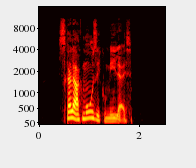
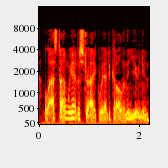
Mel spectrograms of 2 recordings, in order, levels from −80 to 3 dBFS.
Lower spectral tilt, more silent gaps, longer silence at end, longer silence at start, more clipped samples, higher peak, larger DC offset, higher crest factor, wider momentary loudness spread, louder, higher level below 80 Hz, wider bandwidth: first, -6 dB/octave vs -4.5 dB/octave; neither; first, 0.75 s vs 0 s; first, 0.4 s vs 0 s; neither; about the same, -4 dBFS vs -2 dBFS; neither; about the same, 20 dB vs 16 dB; first, 17 LU vs 5 LU; second, -23 LUFS vs -18 LUFS; second, -58 dBFS vs -40 dBFS; first, 11 kHz vs 8 kHz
